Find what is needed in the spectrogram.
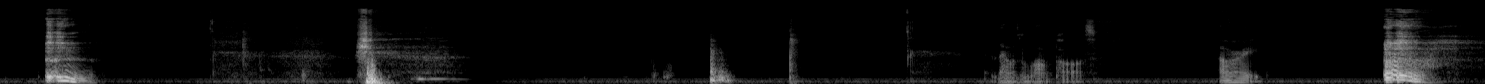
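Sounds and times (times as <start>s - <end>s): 
person clearing throat: 0.4s - 1.0s, 13.8s - 14.5s
speech: 0.6s - 0.9s, 10.6s - 11.1s
breathy sounds: 2.1s - 4.8s, 14.1s - 14.8s.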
